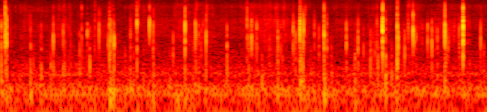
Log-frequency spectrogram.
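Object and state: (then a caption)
Plastic bag of kinetic sand. A black plastic stylus scratches and presses lines across a flat, sealed, clear plastic bag completely filled with orange kinetic sand. The result is a quiet, irregular run of short, dry, bright crackles and ticks with no ring, over a faint steady hiss.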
